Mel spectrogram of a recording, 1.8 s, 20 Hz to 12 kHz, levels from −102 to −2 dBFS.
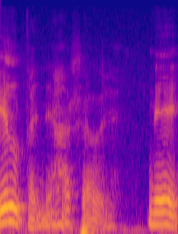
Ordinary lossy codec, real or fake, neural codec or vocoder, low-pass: none; fake; vocoder, 24 kHz, 100 mel bands, Vocos; 10.8 kHz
